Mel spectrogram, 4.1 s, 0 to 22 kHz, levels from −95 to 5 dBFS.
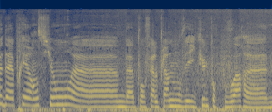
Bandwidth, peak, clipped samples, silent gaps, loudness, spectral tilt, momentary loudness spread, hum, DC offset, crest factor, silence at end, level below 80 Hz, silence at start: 16 kHz; -4 dBFS; under 0.1%; none; -17 LUFS; -4 dB/octave; 3 LU; none; under 0.1%; 14 dB; 0 s; -30 dBFS; 0 s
